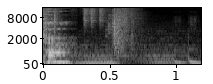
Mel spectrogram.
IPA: xa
